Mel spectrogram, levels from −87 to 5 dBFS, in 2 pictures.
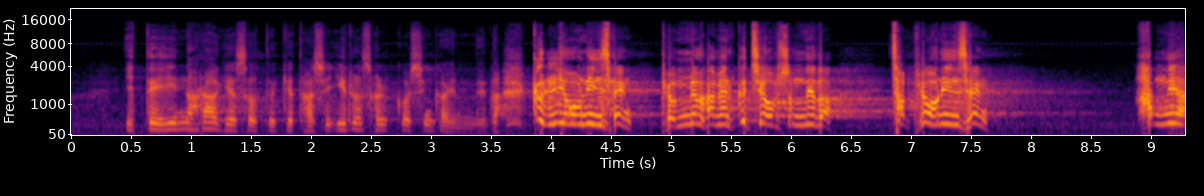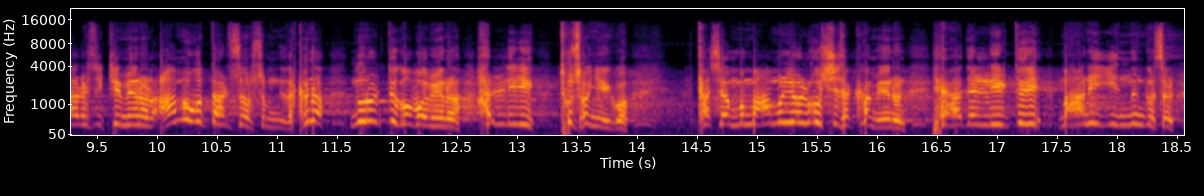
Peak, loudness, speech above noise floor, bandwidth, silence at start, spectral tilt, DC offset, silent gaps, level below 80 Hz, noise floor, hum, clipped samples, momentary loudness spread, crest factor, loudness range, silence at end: -2 dBFS; -15 LUFS; 41 dB; 15.5 kHz; 0.45 s; -0.5 dB/octave; under 0.1%; none; -62 dBFS; -58 dBFS; none; under 0.1%; 16 LU; 16 dB; 4 LU; 0 s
